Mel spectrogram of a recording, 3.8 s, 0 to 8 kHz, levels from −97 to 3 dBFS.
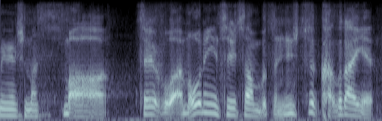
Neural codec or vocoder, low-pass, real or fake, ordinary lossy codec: autoencoder, 22.05 kHz, a latent of 192 numbers a frame, VITS, trained on many speakers; 7.2 kHz; fake; Opus, 32 kbps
